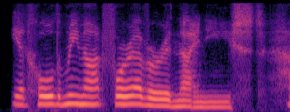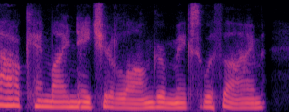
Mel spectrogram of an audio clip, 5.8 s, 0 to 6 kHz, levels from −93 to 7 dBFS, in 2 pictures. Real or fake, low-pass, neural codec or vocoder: fake; 5.4 kHz; codec, 16 kHz in and 24 kHz out, 0.6 kbps, FocalCodec, streaming, 4096 codes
